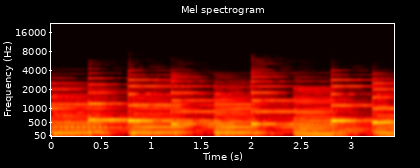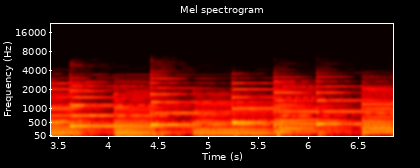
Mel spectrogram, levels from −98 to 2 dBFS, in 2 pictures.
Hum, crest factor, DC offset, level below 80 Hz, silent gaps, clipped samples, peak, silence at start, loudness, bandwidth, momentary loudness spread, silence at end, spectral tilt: none; 16 dB; under 0.1%; -56 dBFS; none; under 0.1%; -20 dBFS; 0 s; -37 LUFS; 6.2 kHz; 6 LU; 0 s; -6 dB/octave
